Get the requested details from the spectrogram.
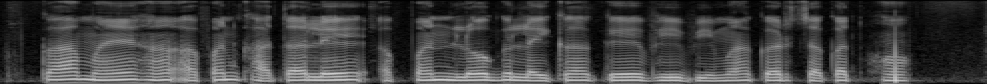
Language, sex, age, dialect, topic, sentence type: Chhattisgarhi, male, 18-24, Central, banking, question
